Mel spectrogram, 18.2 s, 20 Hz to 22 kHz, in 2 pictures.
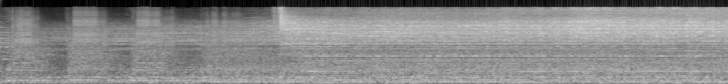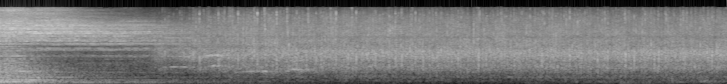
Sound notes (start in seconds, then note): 3.0 intense music; 10.1 audience clapping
